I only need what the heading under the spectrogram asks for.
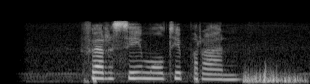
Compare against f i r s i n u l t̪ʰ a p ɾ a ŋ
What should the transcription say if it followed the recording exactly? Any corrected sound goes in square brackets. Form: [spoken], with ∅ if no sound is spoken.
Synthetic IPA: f [ɛ] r s i [m] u l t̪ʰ [i] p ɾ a [n]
